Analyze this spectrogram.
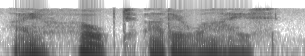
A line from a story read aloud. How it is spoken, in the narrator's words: he breathed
